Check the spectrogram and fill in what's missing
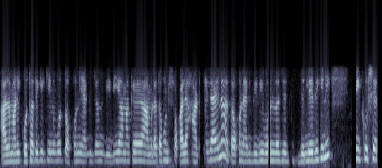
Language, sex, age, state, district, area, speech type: Bengali, female, 45-60, West Bengal, Purba Medinipur, rural, conversation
